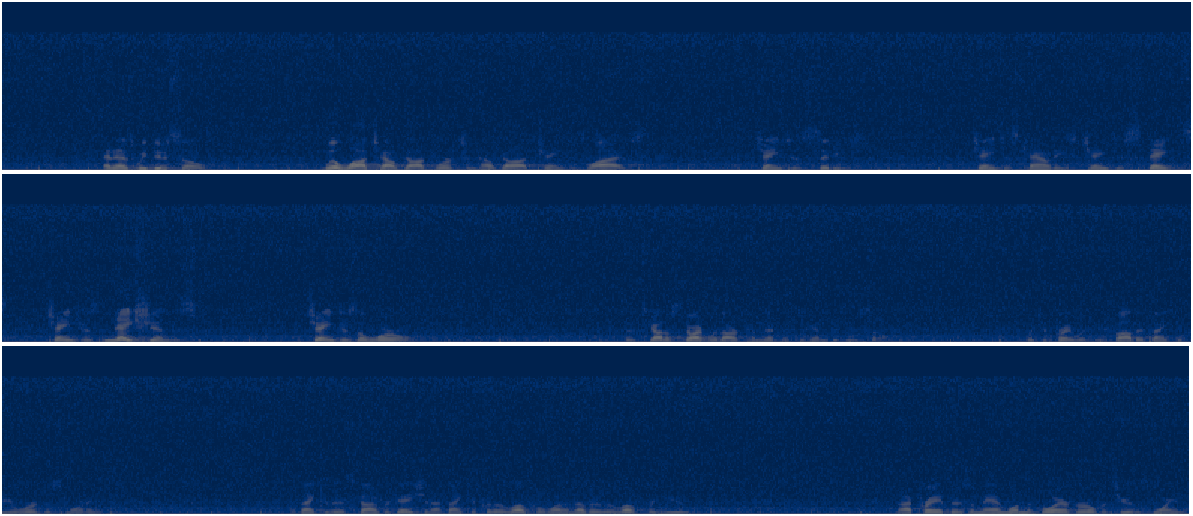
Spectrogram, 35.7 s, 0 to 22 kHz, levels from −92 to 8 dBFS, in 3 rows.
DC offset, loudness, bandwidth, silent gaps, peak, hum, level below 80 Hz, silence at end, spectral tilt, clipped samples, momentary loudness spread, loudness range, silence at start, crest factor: under 0.1%; -63 LUFS; 18 kHz; none; -40 dBFS; 60 Hz at -75 dBFS; -76 dBFS; 0 s; -4.5 dB/octave; under 0.1%; 12 LU; 8 LU; 0 s; 22 dB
